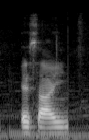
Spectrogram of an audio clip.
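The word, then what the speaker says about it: assign: तो एन से पहले, एन से पहले जी हो तो जी शांत रहता है। जैसे साइन, रैन, फैन, एसाइन।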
